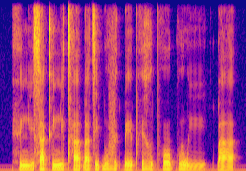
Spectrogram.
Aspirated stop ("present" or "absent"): present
